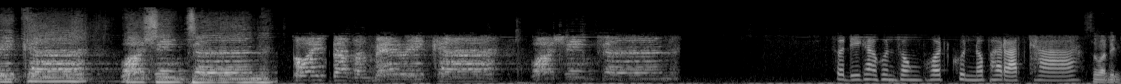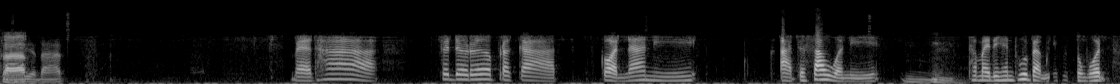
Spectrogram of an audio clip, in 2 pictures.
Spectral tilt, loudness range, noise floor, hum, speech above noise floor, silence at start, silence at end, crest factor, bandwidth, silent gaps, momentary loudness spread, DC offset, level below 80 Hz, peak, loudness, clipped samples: -3 dB/octave; 8 LU; -53 dBFS; none; 28 dB; 0 s; 0 s; 22 dB; 15 kHz; none; 15 LU; under 0.1%; -52 dBFS; -4 dBFS; -25 LUFS; under 0.1%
